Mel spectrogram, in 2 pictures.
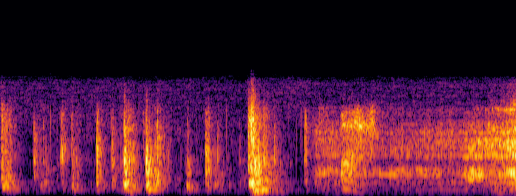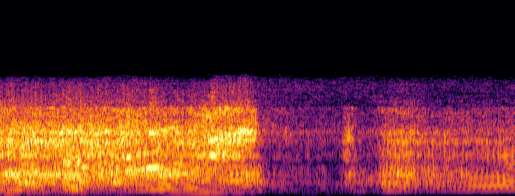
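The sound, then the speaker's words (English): A Rolls-Royce town car's engine starts at the curb with a few rough bursts, then revs up and holds a steady, loud drone as the car pulls away, easing off near the end. “A Rolls-Royce town car waited at the curb.”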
